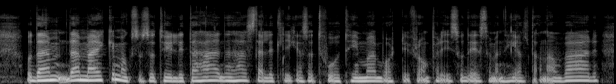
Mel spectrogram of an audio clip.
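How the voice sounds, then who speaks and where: Very fast, a woman speaks in a very deep, low, somewhat breathy voice with a dark, mellow tone and fairly even intonation. The sound is dry and close, with no echo. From northern Sweden, Örnsköldsvik. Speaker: sociologist. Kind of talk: interview.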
